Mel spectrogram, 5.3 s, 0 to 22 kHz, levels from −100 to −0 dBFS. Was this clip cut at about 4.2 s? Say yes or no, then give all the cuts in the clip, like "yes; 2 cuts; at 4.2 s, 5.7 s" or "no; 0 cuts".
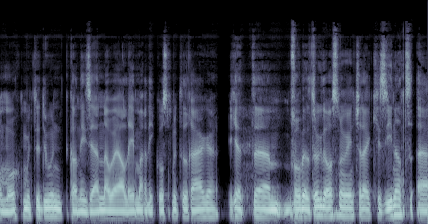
no; 1 cut; at 2.8 s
